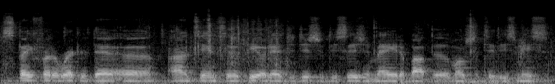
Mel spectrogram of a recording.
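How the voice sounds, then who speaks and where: A man's voice: extremely low pitch, little pitch movement, fairly quick. A man defending himself in court, speaking in an insistent, formal way, heard in a courtroom recording played back. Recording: distant, noisy courtroom recording.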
